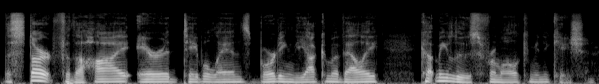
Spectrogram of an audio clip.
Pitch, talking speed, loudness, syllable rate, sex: 115 Hz, 180 wpm, -19 LUFS, 5.6 syllables/s, male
